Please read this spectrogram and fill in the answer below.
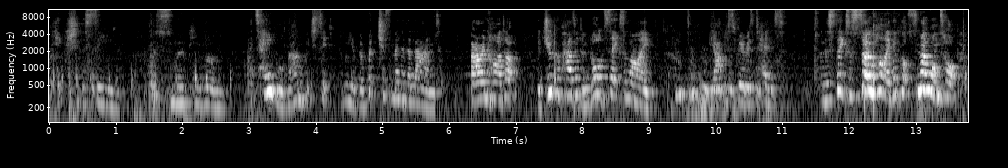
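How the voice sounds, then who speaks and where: A woman's voice: sits high, animated, normal speed. A woman playing a chirpy young male servant who narrates a pantomime, declaiming to the audience in amateur stage style. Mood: dramatic storytelling. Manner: bright, declamatory, addressing the audience directly. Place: theatre or hall stage with audience. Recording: echoey hall, distant mic, audience noise.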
